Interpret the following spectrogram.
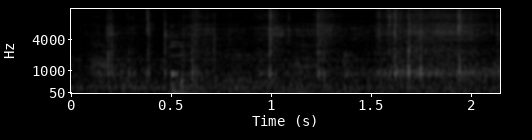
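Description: Faint crinkling and rustling of paper Truvia sweetener packets being handled, with a few light scattered ticks.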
